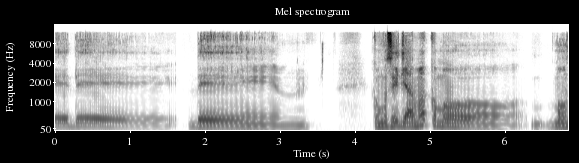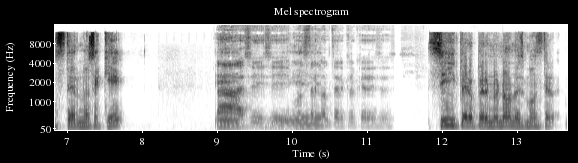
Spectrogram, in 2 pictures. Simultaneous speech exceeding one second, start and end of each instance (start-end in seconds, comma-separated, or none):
9.0-10.5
